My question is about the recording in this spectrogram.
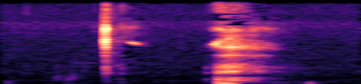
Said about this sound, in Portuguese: Eu tô arrotando.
